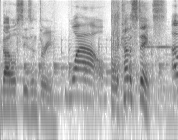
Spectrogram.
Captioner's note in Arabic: صوت ضرطة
